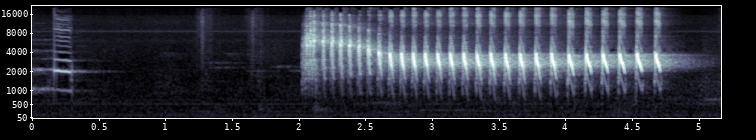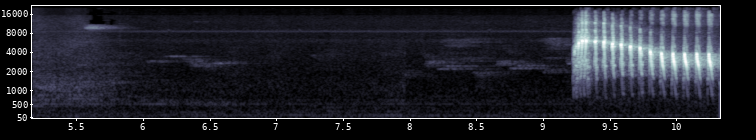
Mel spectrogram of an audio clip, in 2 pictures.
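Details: Used as a lure, this ashy tailorbird delivers a nearly three-second rattle of rapid, punchy notes gliding down from a high start, then silence, then the same pattern begins again.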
